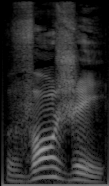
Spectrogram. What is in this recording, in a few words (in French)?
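"venger", French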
